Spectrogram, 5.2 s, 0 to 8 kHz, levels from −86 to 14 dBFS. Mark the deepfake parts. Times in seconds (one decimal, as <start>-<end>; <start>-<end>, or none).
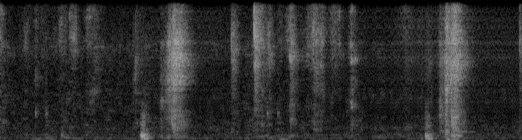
1.5-2.2; 3.2-5.2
